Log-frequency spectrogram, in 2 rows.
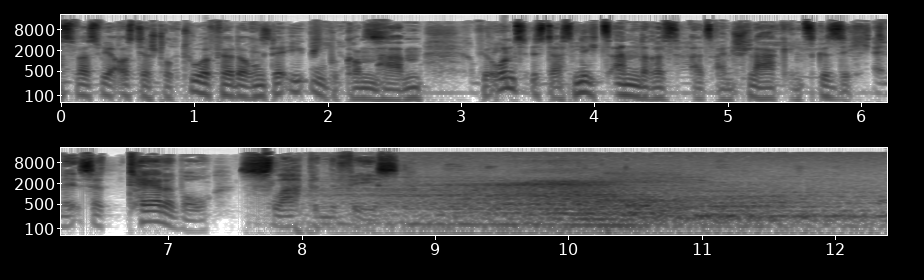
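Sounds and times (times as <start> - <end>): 
speech: 0.0 - 9.6
lorry carrying new cars passing by: 8.0 - 12.3.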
